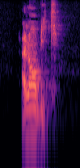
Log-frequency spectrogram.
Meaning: alembic, still (device for distilling liquids)
- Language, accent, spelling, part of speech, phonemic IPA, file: French, France, alambic, noun, /a.lɑ̃.bik/, LL-Q150 (fra)-alambic.wav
